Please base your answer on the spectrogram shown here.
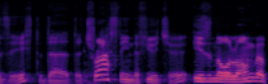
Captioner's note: man speaking in foreign language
